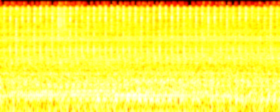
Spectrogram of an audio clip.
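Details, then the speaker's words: Petrol engine ignition working model, distributor turned by a belt-driven AC motor, switched on: rapid, fairly even crackling snaps over a steady motor whirr as each spark plug fires in firing order; ignition sparking normally. "હવે જો switch ચાલુ કરીએ છીએ, જો આમાં spark પ્લગમાં spark થતો હોય એવું દેખાય"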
